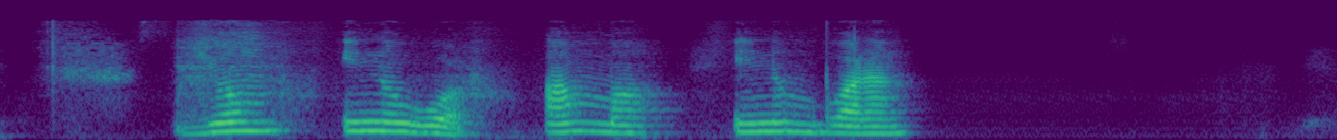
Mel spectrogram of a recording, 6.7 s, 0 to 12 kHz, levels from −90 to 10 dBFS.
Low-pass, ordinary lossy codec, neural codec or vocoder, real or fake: 7.2 kHz; AAC, 48 kbps; codec, 16 kHz, 0.4 kbps, LongCat-Audio-Codec; fake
